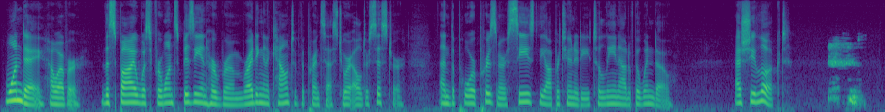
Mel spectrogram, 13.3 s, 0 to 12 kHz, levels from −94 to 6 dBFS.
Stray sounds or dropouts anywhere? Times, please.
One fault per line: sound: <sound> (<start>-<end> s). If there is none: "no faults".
sound: laugh (12.4-13.0 s)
